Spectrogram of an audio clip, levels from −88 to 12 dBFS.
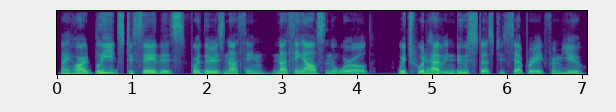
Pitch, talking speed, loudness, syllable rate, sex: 120 Hz, 185 wpm, -19 LUFS, 5.0 syllables/s, male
